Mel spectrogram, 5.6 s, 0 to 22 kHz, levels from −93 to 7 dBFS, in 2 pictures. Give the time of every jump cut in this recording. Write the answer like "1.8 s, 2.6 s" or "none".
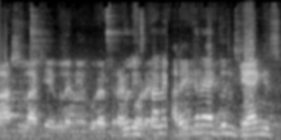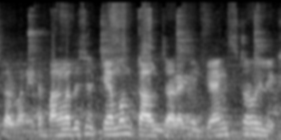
1.7 s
